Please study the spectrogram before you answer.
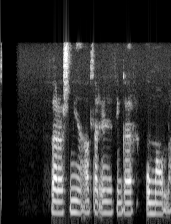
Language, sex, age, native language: Icelandic, female, 13, Icelandic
